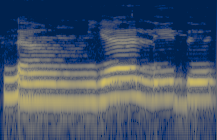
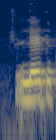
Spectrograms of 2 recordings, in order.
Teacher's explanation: لم یلد، لام کے نیچے کسرہ ہے، لام کو جو ہے وہ باریک کریں گے اور دال پر کلکلا کریں گے۔ یلد، یہ لید نہ ہو جائے، لی ہے نا، باریک کریں گے، لید پڑھیں گے تو یہ غلط ہو جائے گا۔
